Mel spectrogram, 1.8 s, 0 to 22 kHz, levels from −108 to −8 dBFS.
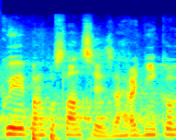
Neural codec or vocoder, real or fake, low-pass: none; real; 14.4 kHz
